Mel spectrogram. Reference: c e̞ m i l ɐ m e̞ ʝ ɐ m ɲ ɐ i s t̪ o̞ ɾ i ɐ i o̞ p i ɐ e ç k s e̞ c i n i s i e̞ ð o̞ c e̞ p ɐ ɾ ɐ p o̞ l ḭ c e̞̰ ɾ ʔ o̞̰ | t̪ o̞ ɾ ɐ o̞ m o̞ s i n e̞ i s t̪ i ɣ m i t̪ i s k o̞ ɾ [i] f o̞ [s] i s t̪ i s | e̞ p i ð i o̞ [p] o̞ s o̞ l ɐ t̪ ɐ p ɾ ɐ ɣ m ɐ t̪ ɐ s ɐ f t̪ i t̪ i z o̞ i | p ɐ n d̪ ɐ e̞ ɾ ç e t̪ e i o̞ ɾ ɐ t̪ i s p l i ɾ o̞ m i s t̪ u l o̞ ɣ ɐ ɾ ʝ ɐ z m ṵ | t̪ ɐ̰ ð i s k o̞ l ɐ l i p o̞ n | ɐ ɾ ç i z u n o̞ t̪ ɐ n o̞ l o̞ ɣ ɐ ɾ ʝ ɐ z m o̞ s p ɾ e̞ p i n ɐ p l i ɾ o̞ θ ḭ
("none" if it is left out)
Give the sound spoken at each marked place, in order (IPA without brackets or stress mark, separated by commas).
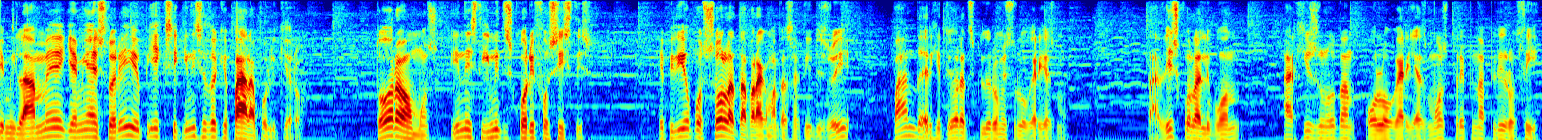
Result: i, s, p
